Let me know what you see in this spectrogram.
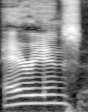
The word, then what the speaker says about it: Arians: Arians, I know I say his name wrong every time.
